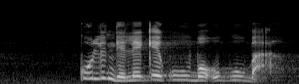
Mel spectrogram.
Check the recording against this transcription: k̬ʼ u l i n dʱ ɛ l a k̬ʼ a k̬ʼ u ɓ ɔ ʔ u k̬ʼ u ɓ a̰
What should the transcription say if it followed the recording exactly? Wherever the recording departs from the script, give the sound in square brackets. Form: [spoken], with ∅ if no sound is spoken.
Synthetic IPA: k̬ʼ u l i n dʱ ɛ l [ɛ] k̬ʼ [ɛ] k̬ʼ u ɓ ɔ ʔ u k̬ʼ [uː] ɓ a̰

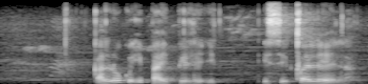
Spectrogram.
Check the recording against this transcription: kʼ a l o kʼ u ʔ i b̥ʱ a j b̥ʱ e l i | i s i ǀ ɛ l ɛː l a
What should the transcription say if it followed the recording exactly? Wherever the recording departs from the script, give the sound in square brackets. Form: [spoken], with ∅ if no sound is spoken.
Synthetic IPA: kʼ a l o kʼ u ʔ i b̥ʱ a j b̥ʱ [i] l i | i s i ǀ ɛ l ɛː l a

